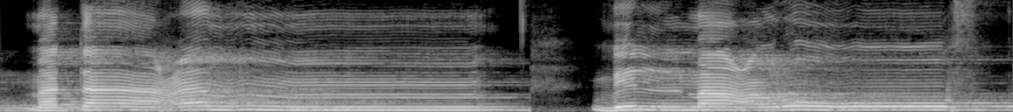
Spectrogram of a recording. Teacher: تو اب یہ میم پڑھا جائے گا، اس تنوین کی آواز نہیں نکلے گی، اور غنہ بھی کریں گے۔ متاعا بالمعروف، را کو پر کر کے پڑھیں گے۔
